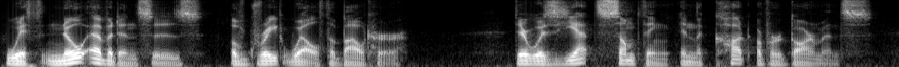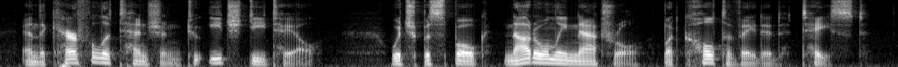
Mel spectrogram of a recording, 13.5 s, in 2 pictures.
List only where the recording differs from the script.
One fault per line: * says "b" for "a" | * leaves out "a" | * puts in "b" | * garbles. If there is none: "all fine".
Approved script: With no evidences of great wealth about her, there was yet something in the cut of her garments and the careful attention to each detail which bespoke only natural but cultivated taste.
* puts in "not"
